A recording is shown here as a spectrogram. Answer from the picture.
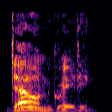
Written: downgrading

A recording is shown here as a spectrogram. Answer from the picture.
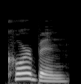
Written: korbyn

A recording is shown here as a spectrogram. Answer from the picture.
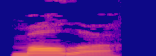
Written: malha

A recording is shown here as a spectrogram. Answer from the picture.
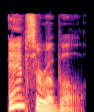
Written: answerable

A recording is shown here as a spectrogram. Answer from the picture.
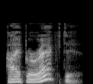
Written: hyperactive

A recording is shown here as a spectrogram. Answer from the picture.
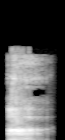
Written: aah

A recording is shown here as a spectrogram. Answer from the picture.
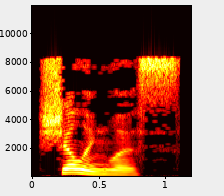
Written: shillingless

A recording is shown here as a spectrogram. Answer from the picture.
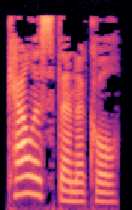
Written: calisthenical

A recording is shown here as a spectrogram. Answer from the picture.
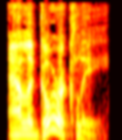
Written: allegorically

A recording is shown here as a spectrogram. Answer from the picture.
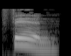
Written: fynn

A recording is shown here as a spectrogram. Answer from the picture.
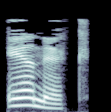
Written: anik

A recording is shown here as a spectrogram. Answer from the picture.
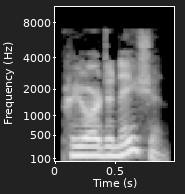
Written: preordination

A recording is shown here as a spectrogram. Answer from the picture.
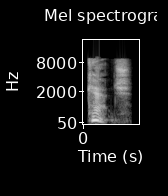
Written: catch

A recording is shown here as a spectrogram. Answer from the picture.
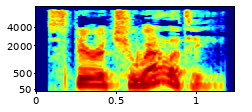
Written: spirituality

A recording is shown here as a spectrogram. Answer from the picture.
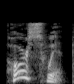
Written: horsewhip

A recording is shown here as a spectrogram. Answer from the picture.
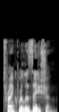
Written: tranquilization

